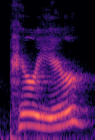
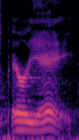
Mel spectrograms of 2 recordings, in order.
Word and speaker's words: Perrier: back to me but parry air Perrier / what is it it's odd to me that it's spelled that way and people tell me that I'm wrong it's Perrier so if it's Perrier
